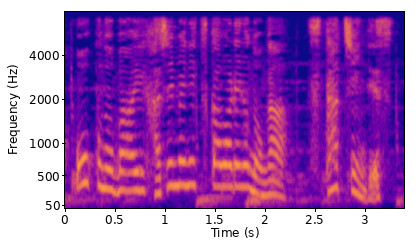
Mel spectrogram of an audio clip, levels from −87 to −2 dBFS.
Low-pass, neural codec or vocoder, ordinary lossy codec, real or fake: 7.2 kHz; vocoder, 22.05 kHz, 80 mel bands, Vocos; none; fake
